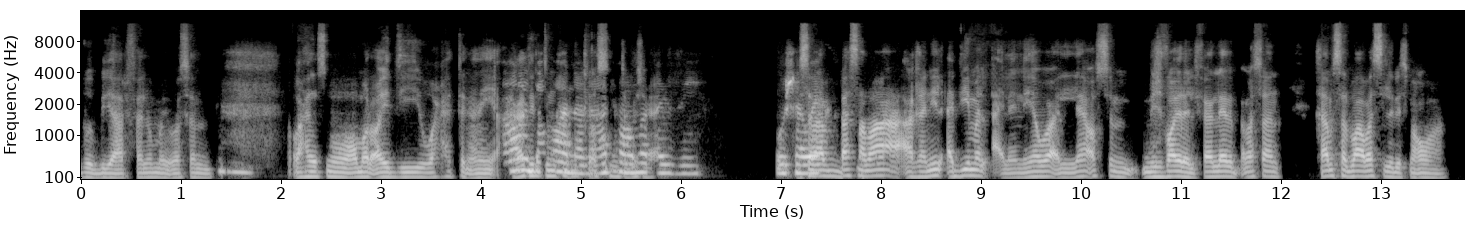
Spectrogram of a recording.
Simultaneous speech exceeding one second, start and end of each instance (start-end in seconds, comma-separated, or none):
4.2-5.7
